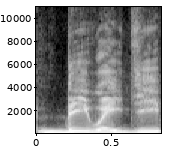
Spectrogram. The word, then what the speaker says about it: BYD: un chif vous permettez BYD parce qu'on le prononce à l'anglaise qui a vendu 5000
